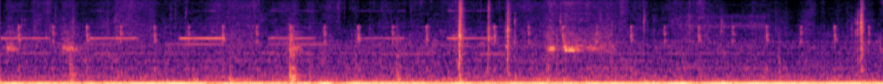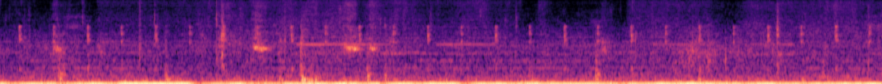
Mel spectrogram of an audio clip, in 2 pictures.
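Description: Volvo truck's diesel engine running at low speed in the cab, with the turn-signal indicator ticking about one and a half times a second for the first few seconds and again briefly around the middle.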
